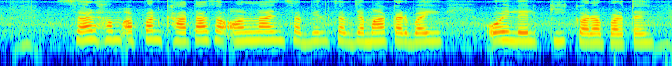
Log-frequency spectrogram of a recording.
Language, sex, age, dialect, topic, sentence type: Maithili, female, 18-24, Southern/Standard, banking, question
